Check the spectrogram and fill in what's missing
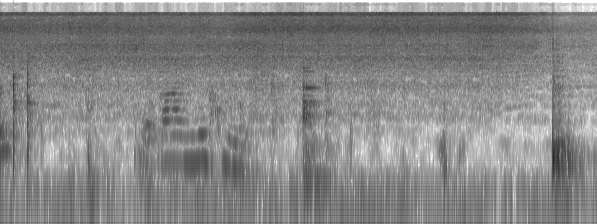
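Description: Tomatoes and cabbage cook in a pan with a steady sizzle, while a spoon stirs and scrapes in a few distinct clinks and knocks, close by.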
